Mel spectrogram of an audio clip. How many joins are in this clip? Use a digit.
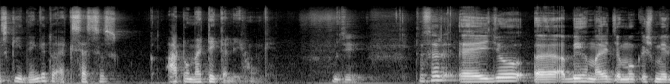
0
